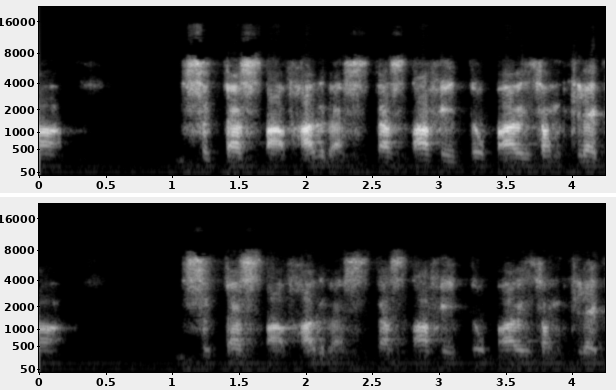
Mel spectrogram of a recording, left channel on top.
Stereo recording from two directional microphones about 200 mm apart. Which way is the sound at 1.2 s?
40° left (ahead or behind).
